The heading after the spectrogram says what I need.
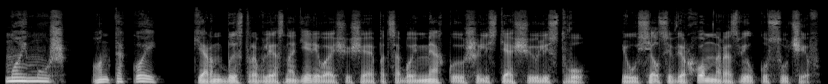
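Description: A man reading a novel aloud as an audiobook narrator, in a steady, measured storytelling manner. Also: a bass voice, no room sound, studio quality. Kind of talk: scripted narration.

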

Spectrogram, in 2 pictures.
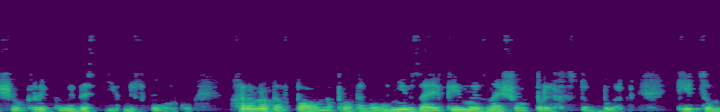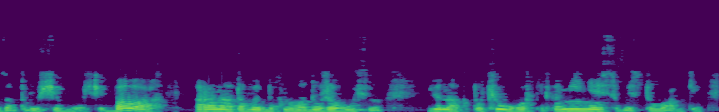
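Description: A man narrating an audiobook in a steady, even reading voice. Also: a little high, normal speed, breathy edge. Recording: narrow phone-like sound.

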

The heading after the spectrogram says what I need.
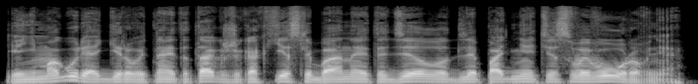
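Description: Deep-voiced male audiobook narrator. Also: fast, a little mellow, dry recording, studio quality. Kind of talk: first-person fantasy audiobook narration.

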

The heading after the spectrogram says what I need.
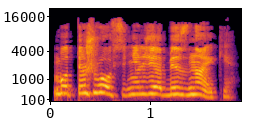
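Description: A woman voicing an excitable, boastful little boy who yells in a shrill voice. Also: normal speed. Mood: cocky boasting. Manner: shrill, yelling, cocky.

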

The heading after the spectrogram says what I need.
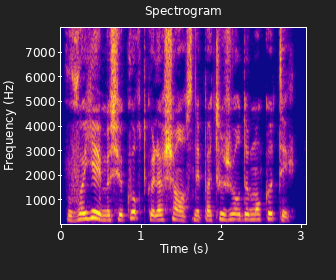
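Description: Lady voicing a modest young worker, polite and easygoing, mellow voice. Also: mid-range voice, moderate pace, close to an everyday voice. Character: young working man, modest, polite card player.

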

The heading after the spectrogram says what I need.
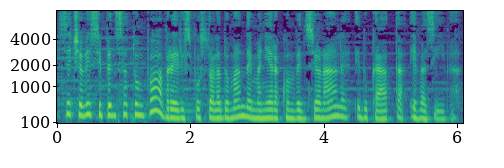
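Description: A woman reading a classic novel aloud in a measured, expressive narration. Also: fairly low pitch, music in the background. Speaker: audiobook reader. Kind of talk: scripted literary narration.

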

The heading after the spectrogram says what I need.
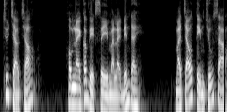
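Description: A man voicing a calm, mild middle-aged neighbor. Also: medium pitch, brisk, no echo, clean studio sound.

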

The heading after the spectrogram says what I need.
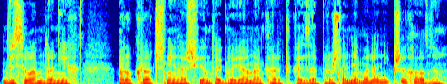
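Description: A man's voice: very deep voice, wildly swooping pitch, brisk, vocal fry, darkish tone, slightly rough, no echo, exaggerated voice. A man voicing the Fillyjonk, a fretful, lonely storybook lady who sobs and complains, while reading a story aloud on radio. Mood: plaintive. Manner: sobbing, plaintive, then suddenly delighted.

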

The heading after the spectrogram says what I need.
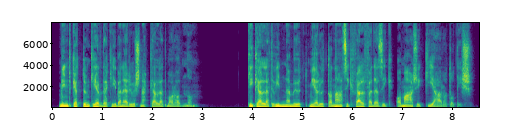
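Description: A man reading a first-person audiobook in a steady, measured way. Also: a bass voice, gravelly, slightly rough. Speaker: audiobook narrator.

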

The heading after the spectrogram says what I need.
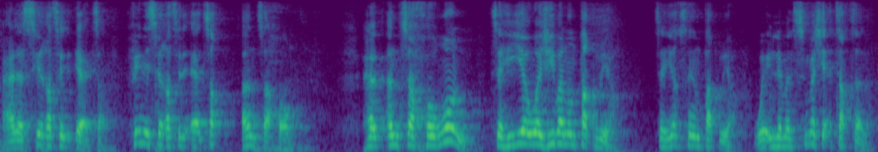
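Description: A middle-aged man with a Moroccan accent, teaching a classroom lesson. He keeps asking his listeners quick questions and then answers them himself. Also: sits high, lively intonation, darkish tone, reverberant. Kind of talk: classroom lesson explaining legal theory.

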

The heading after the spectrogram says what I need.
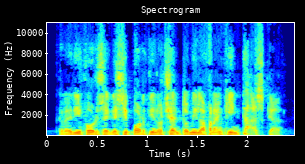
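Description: A man voicing a hungry, indignant middle-aged banker held prisoner, pompous and exasperated, in a husky voice. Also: a little high, big pitch swings, normal speed, voice pushed up.

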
